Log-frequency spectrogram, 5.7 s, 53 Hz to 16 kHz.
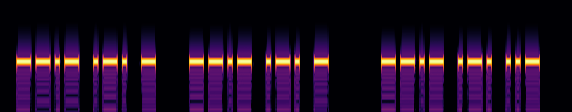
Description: Morse code, heard as a keyed tone, about 25 wpm, 700 Hz. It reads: QRT QRT QRU
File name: Q-codes most common repeated 3 times 25 25wpm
